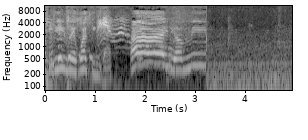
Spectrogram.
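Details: Pet cat voicing a wavering, warbling cry that gives way to a long, drawn-out, steady meow lasting over a second, followed by abrupt quiet with low background hum.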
